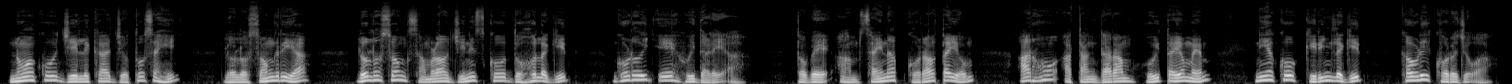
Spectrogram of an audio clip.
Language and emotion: Santali, neutral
